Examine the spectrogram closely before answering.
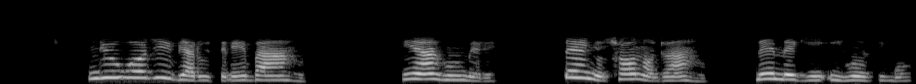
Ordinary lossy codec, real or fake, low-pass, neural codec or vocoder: none; fake; 3.6 kHz; vocoder, 22.05 kHz, 80 mel bands, Vocos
